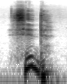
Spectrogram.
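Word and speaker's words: Sidh: a party in New York Sid not Sid Sid s d h that's how he pronounced it Pepe jerked upos Mo forget a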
